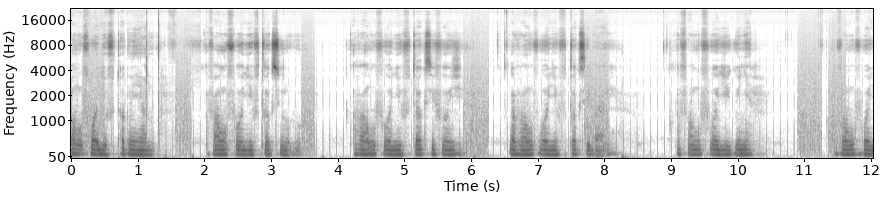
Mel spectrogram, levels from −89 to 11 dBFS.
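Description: A speech recording with Wi-Fi interference running right through it: a steady tick roughly ten times a second, sitting well under the voice, somewhere around 25 dB down. The spacing works out to a 102.4 ms beacon period, which is the giveaway. A Wi-Fi radio close to the audio circuitry is sending its regular beacons, and the circuit rectifies those RF bursts into audible clicks.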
